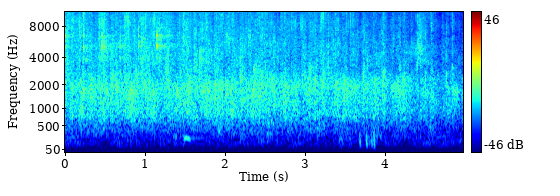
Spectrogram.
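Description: An audience applauds, with dense, steady clapping that holds at an even, fairly loud level for the full five seconds before easing slightly at the very end.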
